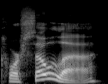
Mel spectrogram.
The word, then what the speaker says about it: Corsola: team knew this so that's why corsola is pronounced corsola and its evolved form is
